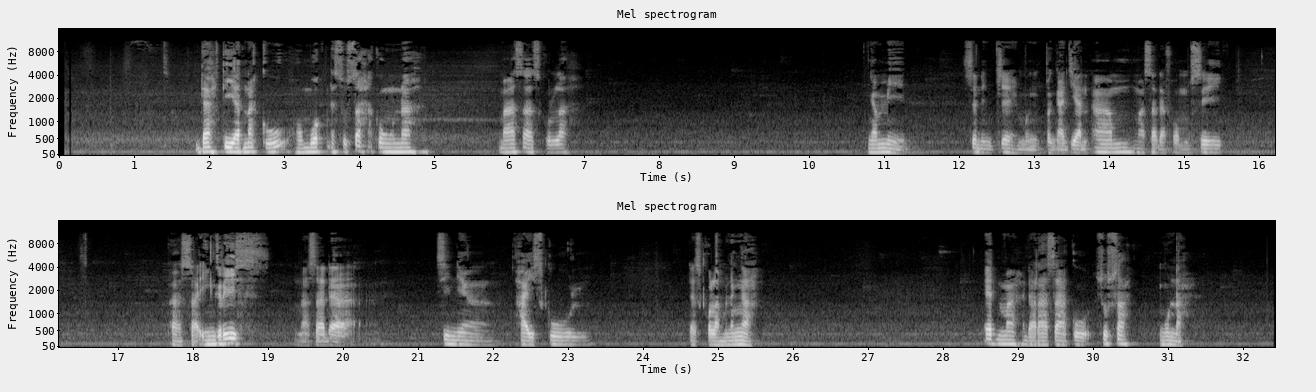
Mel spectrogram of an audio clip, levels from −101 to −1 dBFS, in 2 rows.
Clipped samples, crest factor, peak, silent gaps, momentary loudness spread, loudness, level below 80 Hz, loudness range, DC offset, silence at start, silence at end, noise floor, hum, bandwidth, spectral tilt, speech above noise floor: under 0.1%; 22 dB; -4 dBFS; none; 15 LU; -23 LUFS; -56 dBFS; 10 LU; under 0.1%; 1.8 s; 1.2 s; -56 dBFS; none; 11.5 kHz; -7 dB/octave; 34 dB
